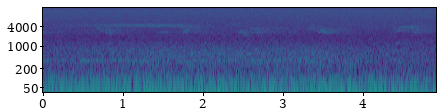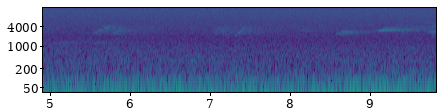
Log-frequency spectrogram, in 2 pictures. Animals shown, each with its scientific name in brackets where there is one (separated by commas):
Scarlet Tanager (Piranga olivacea), Red-eyed Vireo (Vireo olivaceus), Pine Warbler (Setophaga pinus)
